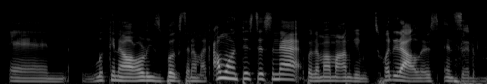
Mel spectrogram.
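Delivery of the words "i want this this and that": put-on high, loud kid wanting everything; little kid pointing at every book; eager child. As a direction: beg like an excited kid at a book fair.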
